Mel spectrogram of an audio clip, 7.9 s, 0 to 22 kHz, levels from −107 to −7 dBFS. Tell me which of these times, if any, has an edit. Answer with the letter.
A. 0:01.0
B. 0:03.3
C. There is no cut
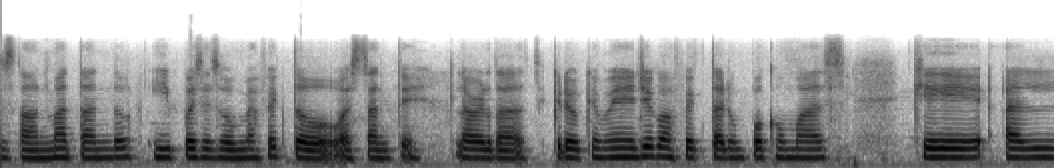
A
